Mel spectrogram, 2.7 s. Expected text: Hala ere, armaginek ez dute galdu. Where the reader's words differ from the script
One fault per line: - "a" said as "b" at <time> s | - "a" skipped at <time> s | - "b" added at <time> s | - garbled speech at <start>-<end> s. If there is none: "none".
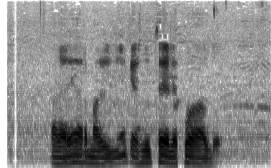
- "lekua" added at 1.7 s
